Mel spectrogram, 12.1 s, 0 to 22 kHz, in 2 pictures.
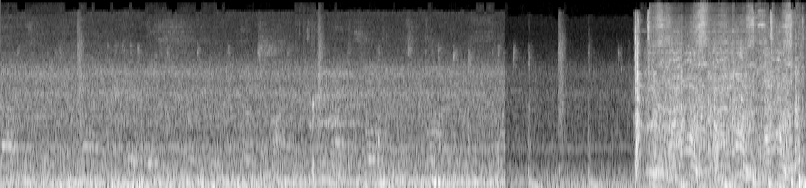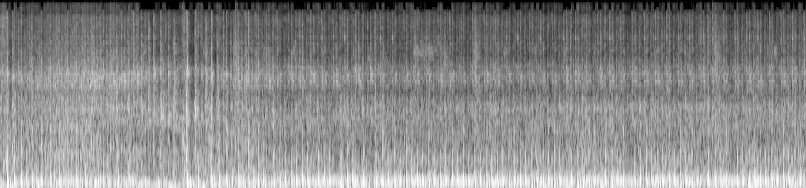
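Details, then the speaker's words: Harley M8 with S&S 124 kit and Samson exhaust, first fire-up after the build. Lumpy idle with light top-end clattering. The lifters are not yet pumped up and are expected to quieten as they build pressure over heat cycles. "so once that cam starts building once the lifters start building pressure then it'll start cackling more"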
